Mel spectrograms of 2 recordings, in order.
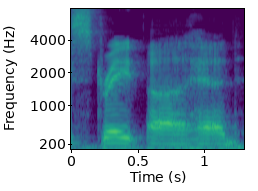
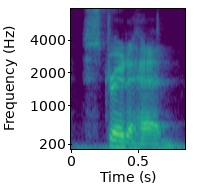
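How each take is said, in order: First: The first syllable of 'ahead' is stressed, with a full vowel. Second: The first syllable of 'ahead' is an unstressed schwa. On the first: The speaker calls it wrong. "Don't say straight ahead, something like that" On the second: The speaker calls it right. "just like you normally would"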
